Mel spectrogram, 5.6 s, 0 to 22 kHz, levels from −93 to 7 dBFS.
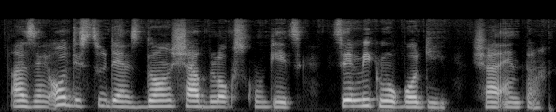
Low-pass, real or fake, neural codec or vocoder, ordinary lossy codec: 10.8 kHz; fake; codec, 24 kHz, 1 kbps, SNAC; none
